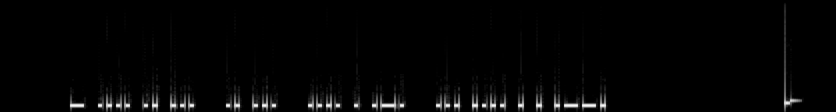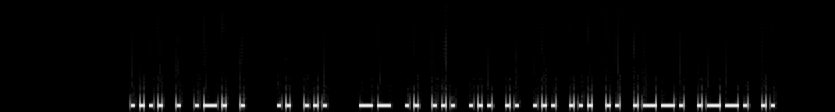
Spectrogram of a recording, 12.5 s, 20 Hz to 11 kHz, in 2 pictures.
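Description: Fast Morse code at around 35 words per minute: a steady mid-pitched tone keyed in quick dits and dahs, two long bursts split by a pause with a single faint click.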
